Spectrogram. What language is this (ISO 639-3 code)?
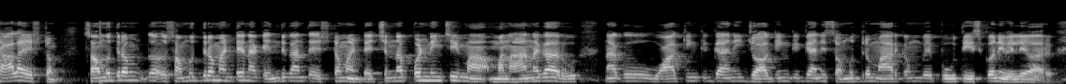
tel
